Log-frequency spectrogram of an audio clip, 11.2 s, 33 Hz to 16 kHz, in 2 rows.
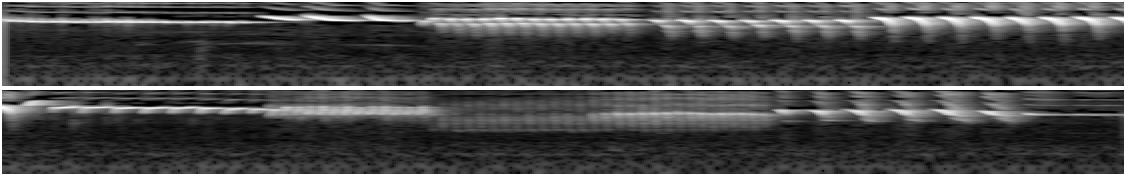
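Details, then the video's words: Canary song used for training canaries to sing: a long run of rapid trilled phrases between about 2 and 8k, tour after tour of repeated notes, some buzzy, with a low soft rattle near the end; no other sounds. "canary singing video | the best canary training song 60 minutes"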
